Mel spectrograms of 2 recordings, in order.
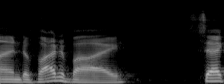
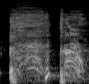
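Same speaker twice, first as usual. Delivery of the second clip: sudden choking cough; coughing fit. Real, not acted. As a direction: cough hard, caught in the throat.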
